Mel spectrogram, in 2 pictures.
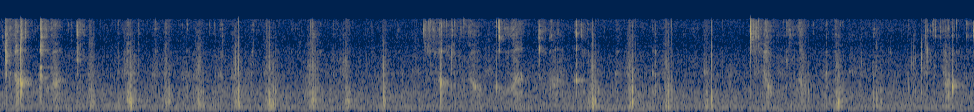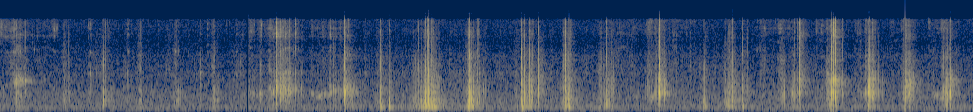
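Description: A person biting and crunching hard baked clay and slate pencil pieces, with sharp crunches between chews. The crunches come sparse and soft at first, then louder and quicker from about two-thirds of the way in, around two a second.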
